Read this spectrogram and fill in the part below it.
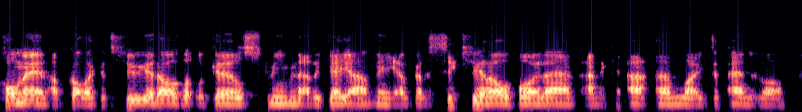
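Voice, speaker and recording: This clip features a man in his 30s, a grappling competitor, chatting loosely in an interview and wandering through his answers with many fillers and false starts. He talks fast in a fairly low monotone. The audio has no echo and sounds dry and dull, like a lo-fi recording.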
